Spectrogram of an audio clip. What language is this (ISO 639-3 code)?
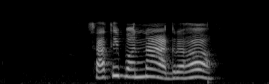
nep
